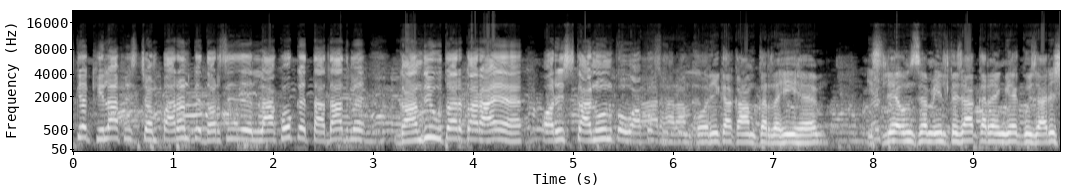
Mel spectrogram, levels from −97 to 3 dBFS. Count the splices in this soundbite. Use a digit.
1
